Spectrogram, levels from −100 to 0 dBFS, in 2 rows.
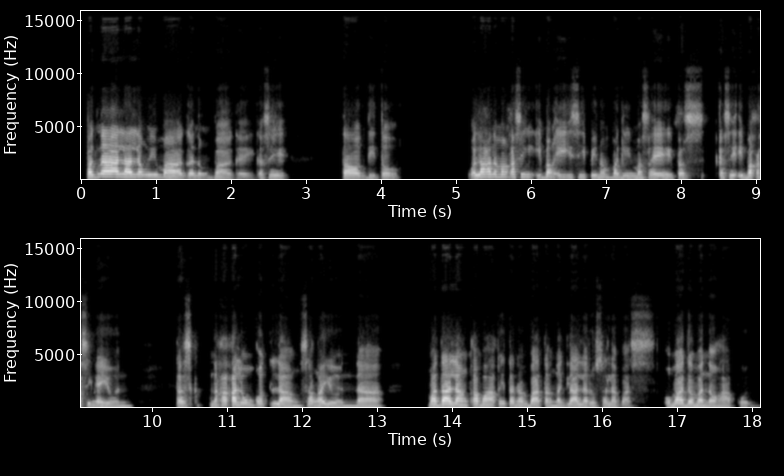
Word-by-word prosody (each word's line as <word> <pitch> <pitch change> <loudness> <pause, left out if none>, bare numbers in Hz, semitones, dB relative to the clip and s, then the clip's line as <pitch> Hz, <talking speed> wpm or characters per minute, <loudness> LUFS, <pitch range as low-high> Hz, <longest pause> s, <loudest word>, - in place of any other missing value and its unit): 'Pag 240 +1 +5
naaalala 260 -3 +9
mo 240 0 -4
yung 240 -1 -5
mga 200 -3 +2
ganung 185 -1 -9
bagay 145 -3 -8
kasi, 205 +2 -9 0.8
tawag 200 -1 +1
dito? 195 0 -8 0.9
Wala 245 +3 +4
ka 255 - +5
naman 250 -1 -2
kasing 245 -1 -3
ibang 225 +1 0
iisipin 215 -1 -8
nung 220 -1 -9
maging 190 -1 -6
masaya 180 0 -3
eh, - - -18
tas 195 +1 -5 0.2
kasi 205 +1 -7
iba 210 +2 0
kasi 210 0 -6
ngayon. 155 -3 -5 0.6
Tas 190 0 -1 0.3
nakakalungkot 225 0 0
lang 165 -2 +1
sa 195 +4 -4
ngayon, 160 -4 -4
na 160 -2 -3 0.6
madalang 215 0 +7
ka 210 0 0
makakita 200 -2 -2
ng 195 -1 -4
batang 170 0 -1
naglalaro 160 -2 -2
sa 160 +2 -9
labas, 150 -1 -10 0.2
umaga 185 0 +2
man 180 -1 0
o 165 0 -3
hapon. 150 -2 -11
195 Hz, 140 wpm, -25 LUFS, 165-215 Hz, 0.9 s, naaalala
